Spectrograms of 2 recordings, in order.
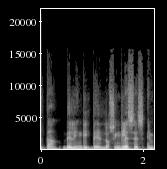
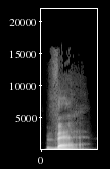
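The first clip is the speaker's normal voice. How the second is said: British there; 2 semitones lower than usual. Shown as a demonstration. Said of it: "En británico".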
